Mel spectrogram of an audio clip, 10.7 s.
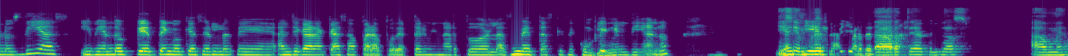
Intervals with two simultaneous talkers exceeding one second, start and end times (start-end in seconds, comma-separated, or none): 7.8-9.1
